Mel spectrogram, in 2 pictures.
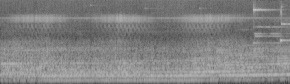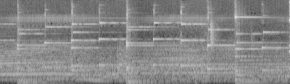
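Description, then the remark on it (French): A car engine hums steadily, its pitch climbing as the car accelerates through the streets of Paris, with a few distinct gear changes breaking the drone. No one speaks. “Et la voiture roule, roule.”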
